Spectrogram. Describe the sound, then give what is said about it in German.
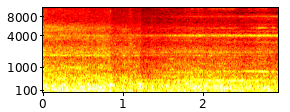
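Regional RE15 train arriving at a station, with loud steady rumbling of wheels on rails and high, thin squealing from the wheels running throughout. “RE15 von Meppen, weiter als RE15 nach Meppen über eine Abfahrt 9:05 Uhr. Vorsicht bei der Einfahrt.”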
